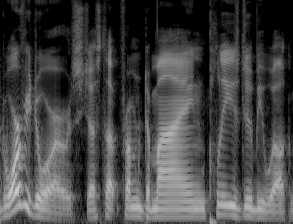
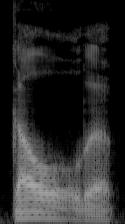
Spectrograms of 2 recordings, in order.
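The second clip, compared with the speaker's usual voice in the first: Gullible said slowly and stretched out; a teasing slow demo of Gullible; 7 semitones lower, 6 dB quieter, slower than usual. Shown as a demonstration. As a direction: draw out Gullible slowly so it sounds like orange. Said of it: "if you say the word gullible slow enough".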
